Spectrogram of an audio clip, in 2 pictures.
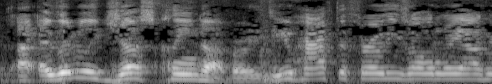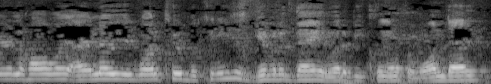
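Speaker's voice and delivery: high, strained parental pleading; exasperated. Real, not acted. Dad pleads with Brody after just cleaning up, exasperated. Scolding Brody over fresh mess.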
